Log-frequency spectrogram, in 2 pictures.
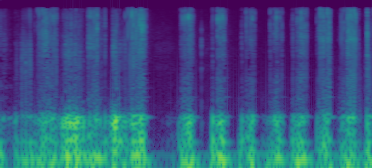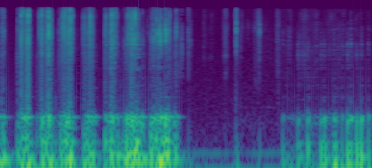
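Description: Long acrylic nails rapidly scratch and tap the metal mesh grille and body of a black condenser microphone. The result is a fast, uneven run of deep, boomy thuds with bright, scratchy tops. The sound briefly drops to a quiet, faint scraping near the end before the tapping picks up again.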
